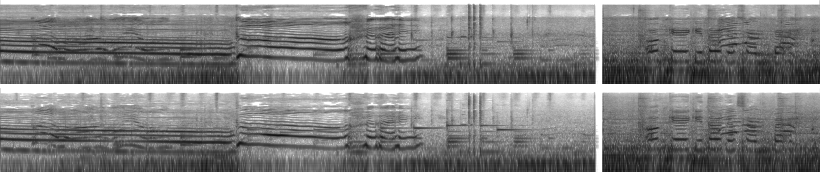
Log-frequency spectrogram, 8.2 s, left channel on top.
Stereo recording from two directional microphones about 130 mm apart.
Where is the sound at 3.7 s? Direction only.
25° right (ahead or behind).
